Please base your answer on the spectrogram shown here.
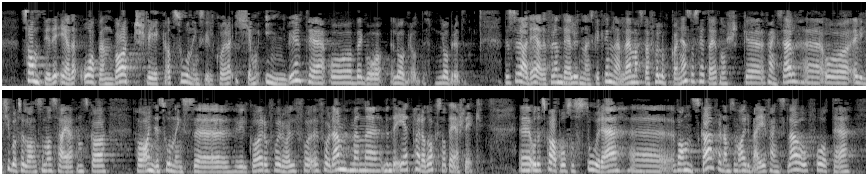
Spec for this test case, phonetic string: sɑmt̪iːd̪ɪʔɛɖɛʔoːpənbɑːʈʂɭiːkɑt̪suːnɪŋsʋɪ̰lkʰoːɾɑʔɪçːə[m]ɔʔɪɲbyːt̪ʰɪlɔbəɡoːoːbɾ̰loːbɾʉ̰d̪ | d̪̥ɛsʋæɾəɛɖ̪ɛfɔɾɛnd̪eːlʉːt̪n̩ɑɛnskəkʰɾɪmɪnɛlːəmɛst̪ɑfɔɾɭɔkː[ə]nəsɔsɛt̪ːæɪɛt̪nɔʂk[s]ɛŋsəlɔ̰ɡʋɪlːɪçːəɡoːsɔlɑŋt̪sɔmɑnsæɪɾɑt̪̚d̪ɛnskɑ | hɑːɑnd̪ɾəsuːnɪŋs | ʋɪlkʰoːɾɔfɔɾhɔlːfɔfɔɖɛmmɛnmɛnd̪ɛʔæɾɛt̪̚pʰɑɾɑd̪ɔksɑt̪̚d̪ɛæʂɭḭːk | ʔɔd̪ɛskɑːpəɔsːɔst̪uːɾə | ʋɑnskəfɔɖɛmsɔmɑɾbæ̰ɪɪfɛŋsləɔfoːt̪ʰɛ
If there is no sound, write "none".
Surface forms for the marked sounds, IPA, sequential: m, ɑ, f

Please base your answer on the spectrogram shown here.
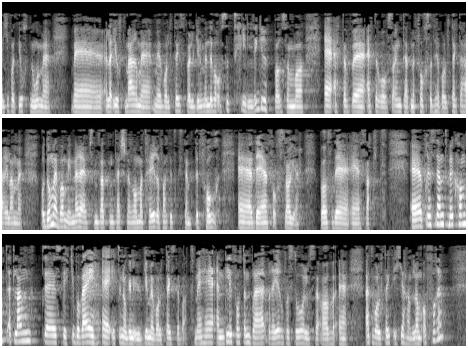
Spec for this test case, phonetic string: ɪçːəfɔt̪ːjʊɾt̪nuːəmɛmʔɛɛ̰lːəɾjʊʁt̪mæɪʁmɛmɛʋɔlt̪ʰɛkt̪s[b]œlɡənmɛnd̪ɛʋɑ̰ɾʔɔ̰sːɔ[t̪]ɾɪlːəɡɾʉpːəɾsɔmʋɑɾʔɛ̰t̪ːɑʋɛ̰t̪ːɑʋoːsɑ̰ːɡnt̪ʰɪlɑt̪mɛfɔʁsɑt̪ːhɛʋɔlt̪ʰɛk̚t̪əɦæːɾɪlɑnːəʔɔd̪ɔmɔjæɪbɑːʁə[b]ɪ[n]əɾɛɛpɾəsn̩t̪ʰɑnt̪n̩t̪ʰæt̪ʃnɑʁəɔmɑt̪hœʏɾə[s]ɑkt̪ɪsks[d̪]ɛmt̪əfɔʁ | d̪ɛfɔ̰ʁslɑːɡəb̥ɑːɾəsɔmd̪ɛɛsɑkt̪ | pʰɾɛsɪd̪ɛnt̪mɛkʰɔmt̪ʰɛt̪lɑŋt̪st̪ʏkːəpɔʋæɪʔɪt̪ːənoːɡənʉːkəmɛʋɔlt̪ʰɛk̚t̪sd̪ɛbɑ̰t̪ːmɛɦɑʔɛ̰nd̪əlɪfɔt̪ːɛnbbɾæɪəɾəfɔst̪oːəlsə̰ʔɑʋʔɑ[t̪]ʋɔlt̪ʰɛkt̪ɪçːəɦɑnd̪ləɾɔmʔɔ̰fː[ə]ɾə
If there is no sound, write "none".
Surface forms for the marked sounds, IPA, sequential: b, t̪ʰ, m, nː, f, t̪, t̪, ə

